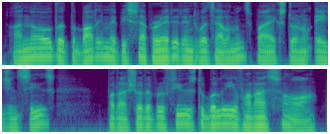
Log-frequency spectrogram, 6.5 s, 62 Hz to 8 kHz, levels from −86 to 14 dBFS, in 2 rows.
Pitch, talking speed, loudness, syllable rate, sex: 95 Hz, 220 wpm, -18 LUFS, 6.8 syllables/s, male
